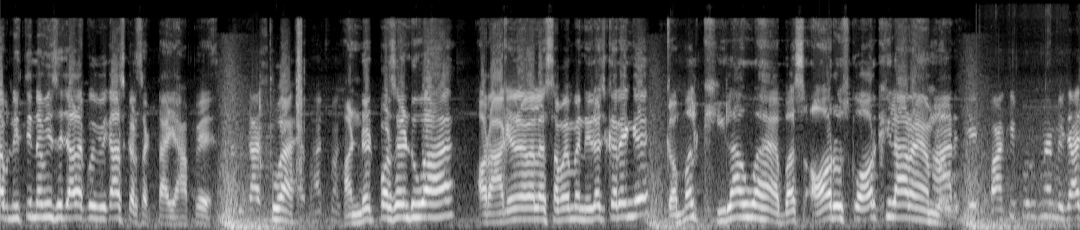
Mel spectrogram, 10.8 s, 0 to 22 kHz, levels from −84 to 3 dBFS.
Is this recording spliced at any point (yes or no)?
yes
